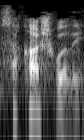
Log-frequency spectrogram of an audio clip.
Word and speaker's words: Saakashvili: very forward-looking chief executive officer how do you pronounce his name Saakashvili President Mikhail Saakashvili akash Willie yes yeah and he's a very forward-looking chief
